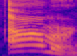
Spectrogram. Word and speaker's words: Amer: Mo Amer.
